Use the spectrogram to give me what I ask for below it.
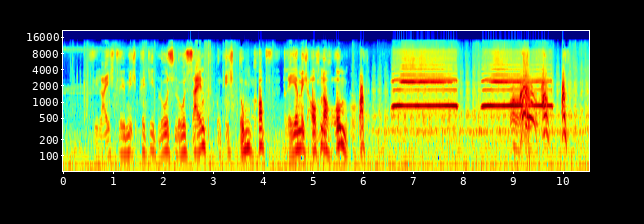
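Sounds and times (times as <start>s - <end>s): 
speech: 0.6s - 6.3s
toy locomotive whistle toots: 6.6s - 10.1s
short yelping sounds: 9.0s - 10.1s.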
